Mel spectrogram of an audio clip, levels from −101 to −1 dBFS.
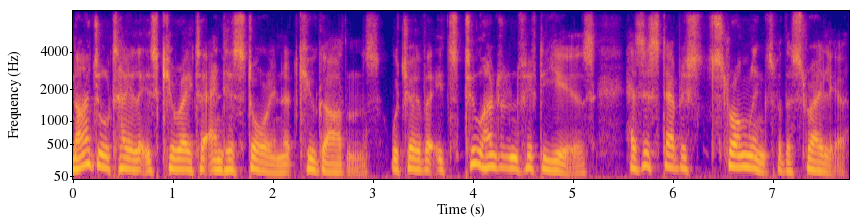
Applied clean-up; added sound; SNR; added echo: none; none; none; none.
